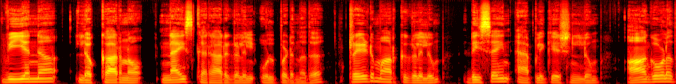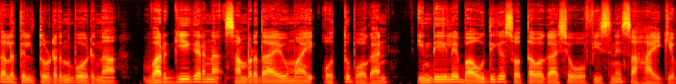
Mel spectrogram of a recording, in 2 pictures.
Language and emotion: Malayalam, neutral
